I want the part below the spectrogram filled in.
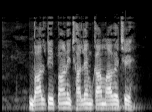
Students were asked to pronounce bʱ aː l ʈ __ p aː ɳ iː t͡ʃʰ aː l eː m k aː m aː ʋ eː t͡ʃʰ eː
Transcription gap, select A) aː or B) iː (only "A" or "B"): B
